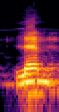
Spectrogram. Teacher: میم ساکن کے بعد تا آیا ہے، اس لیے یہاں پر اظہار ہوگا، اس اظہار کو اظہار شفوی کہتے ہیں۔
